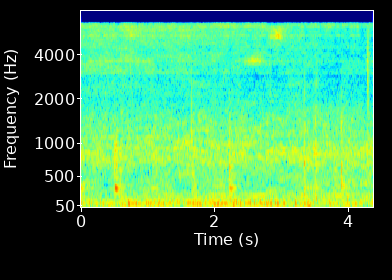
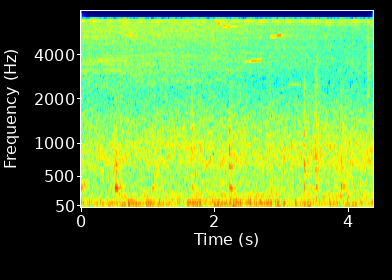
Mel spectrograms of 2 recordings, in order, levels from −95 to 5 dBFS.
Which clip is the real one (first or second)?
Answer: second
